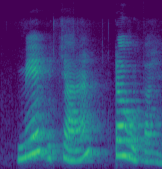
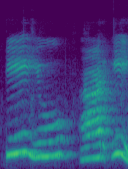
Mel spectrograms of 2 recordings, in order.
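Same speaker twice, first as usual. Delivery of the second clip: normal talking voice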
